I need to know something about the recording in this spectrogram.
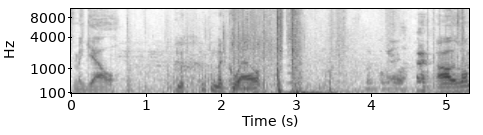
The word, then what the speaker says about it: Miguel: It's pronounced Miguel.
